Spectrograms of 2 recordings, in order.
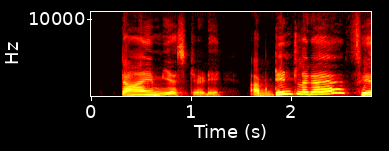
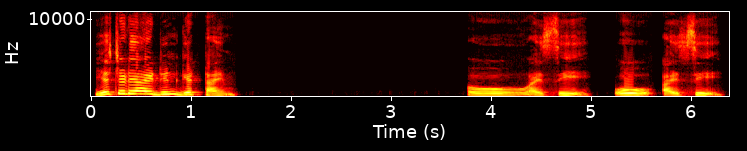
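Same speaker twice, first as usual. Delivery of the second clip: acted dialogue; much slower than usual. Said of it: "कोई मेरे पास आया है और वो मुझसे बोल रहा है".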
